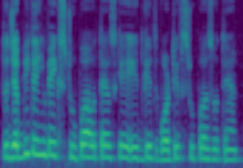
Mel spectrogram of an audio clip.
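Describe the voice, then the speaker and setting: A woman from Khyber Pakhtunkhwa, a tour guide and trekker, telling stories as a guest in a casual podcast interview, lively and acting out quotes. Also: a little high. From Khyber Pakhtunkhwa, Pakistan. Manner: lively storyteller, acts out quotes.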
